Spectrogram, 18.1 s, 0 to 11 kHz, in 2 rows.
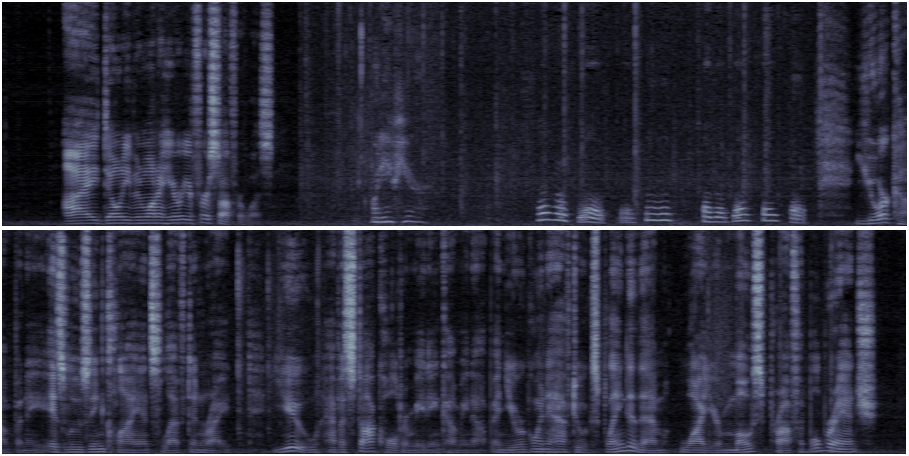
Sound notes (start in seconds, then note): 4.4 imitates muffles speaking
